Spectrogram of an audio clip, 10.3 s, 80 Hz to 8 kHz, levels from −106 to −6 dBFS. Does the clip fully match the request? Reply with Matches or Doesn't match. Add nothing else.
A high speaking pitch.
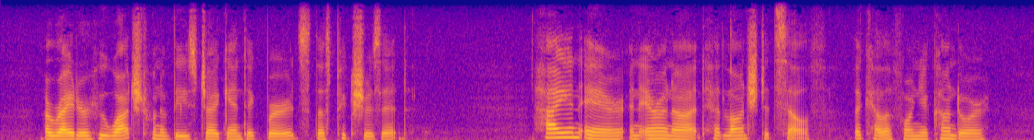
Doesn't match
